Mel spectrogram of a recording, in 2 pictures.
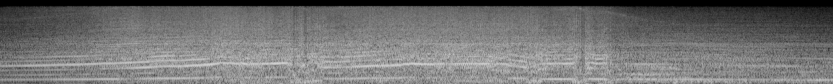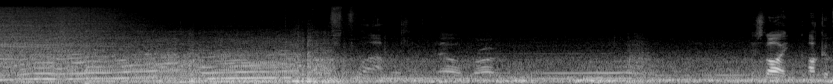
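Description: An 880bhp BMW M140i accelerating hard, its engine note climbing through rising harmonics before shifting and easing off to a lower rumble, loud and close from inside the car, with a person talking over part of it.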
